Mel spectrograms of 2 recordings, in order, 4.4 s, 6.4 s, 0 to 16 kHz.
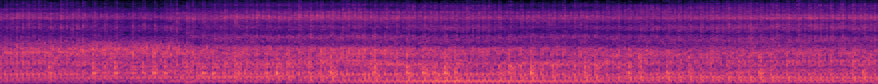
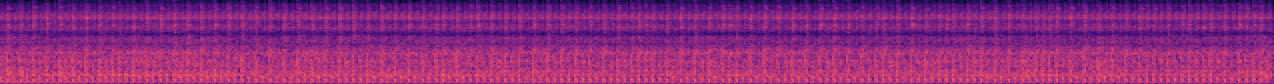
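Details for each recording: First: OS FS 91 Surpass 15 cc four-stroke methanol model engine, rebuilt after crash with new ring, first start for break-in, 14x7 propeller: rough, blubbery beat with uneven firing; deliberately very rich mixture to bed in the piston ring. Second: Rebuilt OS FS 91 Surpass 15 cc four-stroke methanol engine on break-in with a very rich mixture and strong vibration. Fast, even buzzing run at steady revs with no misses or knocks. Normal running.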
